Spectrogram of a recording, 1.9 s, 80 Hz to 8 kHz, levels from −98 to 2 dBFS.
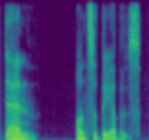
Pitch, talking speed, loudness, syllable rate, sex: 155 Hz, 130 wpm, -21 LUFS, 5.7 syllables/s, female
